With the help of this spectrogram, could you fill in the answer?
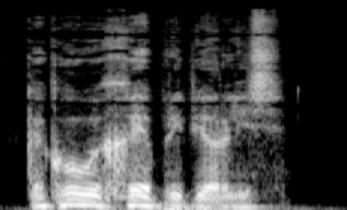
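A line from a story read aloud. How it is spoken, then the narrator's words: Hoarse voice. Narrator (Russian): Он сипло произнес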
